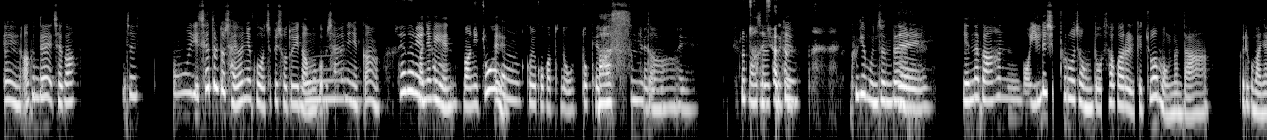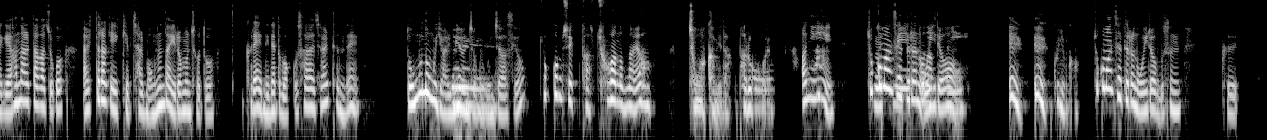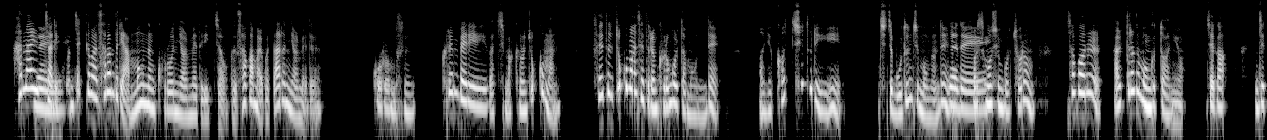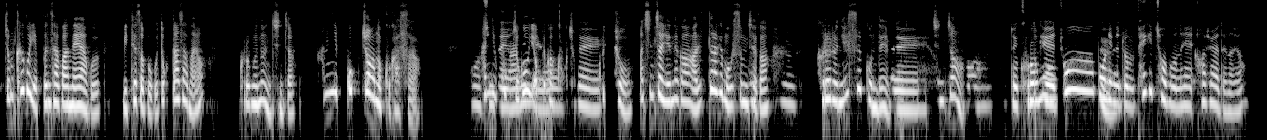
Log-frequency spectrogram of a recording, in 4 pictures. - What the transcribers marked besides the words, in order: other background noise; laughing while speaking: "쫓아내셔야 되는"; laughing while speaking: "쪼아 놓나요?"; gasp
- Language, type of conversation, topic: Korean, podcast, 집 주변에서 가장 쉽게 자연을 즐길 수 있는 방법은 무엇인가요?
